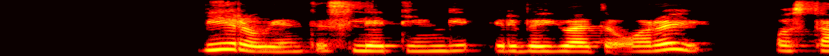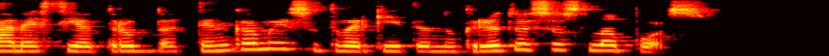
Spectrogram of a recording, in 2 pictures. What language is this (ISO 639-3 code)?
lit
